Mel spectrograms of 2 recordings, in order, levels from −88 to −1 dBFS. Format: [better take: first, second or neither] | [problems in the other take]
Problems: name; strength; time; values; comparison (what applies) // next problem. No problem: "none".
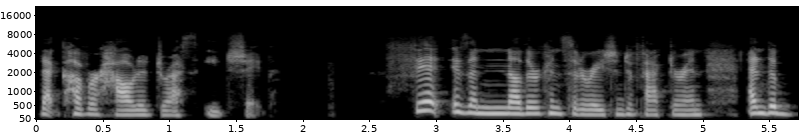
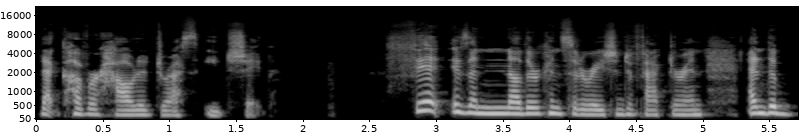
second | muffled; slightly; fading above 4 kHz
